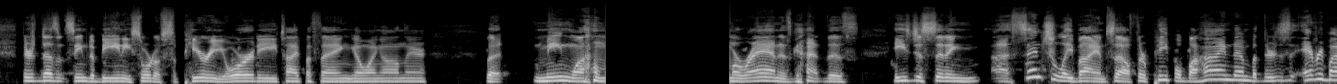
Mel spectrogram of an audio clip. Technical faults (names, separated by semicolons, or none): rebuffering stall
